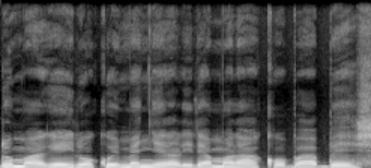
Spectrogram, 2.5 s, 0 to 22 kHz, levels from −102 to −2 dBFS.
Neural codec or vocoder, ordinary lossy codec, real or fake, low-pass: none; none; real; none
